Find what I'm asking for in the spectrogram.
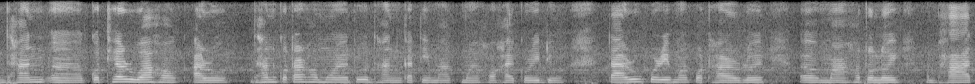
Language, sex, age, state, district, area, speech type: Assamese, female, 18-30, Assam, Lakhimpur, rural, spontaneous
